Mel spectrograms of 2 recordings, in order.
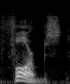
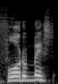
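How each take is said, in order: First: The name is said with an American pronunciation. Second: The name is said with a Spanish-style pronunciation. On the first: It is said the way Americans say it. "como lo pronuncian los americanos" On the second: It is said so Cuban listeners understand it. "si digo Forbes es para que lo entiendan en Cuba"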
